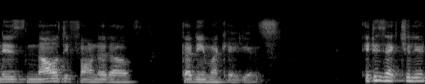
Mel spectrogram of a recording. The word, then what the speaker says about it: Kadima: So I hope I pronounced Kadima. It's like Kadima. Yep. Yep. Kadima is correct pronunciation.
